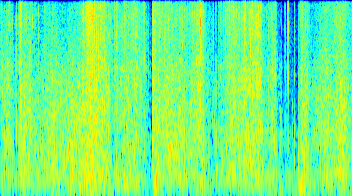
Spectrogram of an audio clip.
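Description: A garment tote bag rustling and crinkling as it is handled, loudest about a second in.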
